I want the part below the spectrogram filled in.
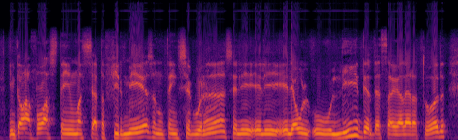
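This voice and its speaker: Over music in the background, the speaker talks at a fairly slow pace with fairly even intonation. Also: man. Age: 20s. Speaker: voice actor. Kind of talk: interview. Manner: halting.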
